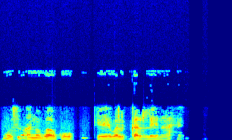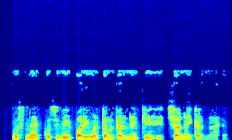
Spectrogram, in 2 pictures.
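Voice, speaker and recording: A man leading a guided meditation as a teacher, giving measured instructions with frequent pauses. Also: on the high side, steady tone, mellow, husky. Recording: muffled, phone-like narrow-band audio.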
